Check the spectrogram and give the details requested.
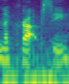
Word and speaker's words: necropsy: It's pronounced necropsy.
